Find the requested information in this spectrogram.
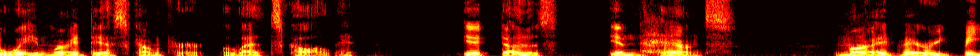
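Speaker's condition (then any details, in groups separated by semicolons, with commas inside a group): Multiple sclerosis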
